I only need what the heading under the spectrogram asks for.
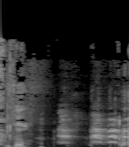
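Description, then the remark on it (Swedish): A dog barks in a few sharp bursts, loud and insistent, with short gaps between the barks. “Vänta, jag ska bara säga åt hund.”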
